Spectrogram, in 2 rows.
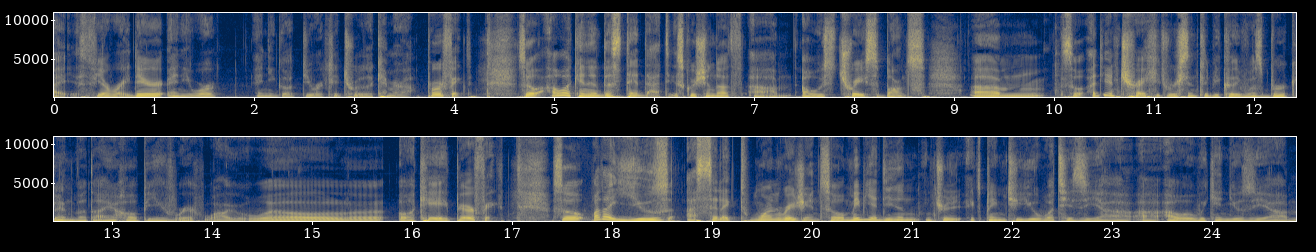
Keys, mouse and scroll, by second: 4.0 click, 4.1-5.0 scroll down 5, 5.0-5.9 scroll up 5, 5.9-8.5 scroll up 5, 9.1 shift+Num_Lock, 9.1-13.5 shift+right drag, 9.1 scroll up 1, 10.8 click, 14.7 click, 14.7-17.4 shift+right drag, 14.7 scroll up 1, 14.7 click, 18.9 click, 18.9 shift+right click, 18.9-19.6 scroll up 3, 19.6 click, 22.8 click, 22.8 scroll up 1.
